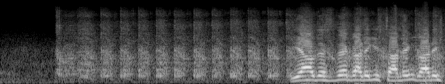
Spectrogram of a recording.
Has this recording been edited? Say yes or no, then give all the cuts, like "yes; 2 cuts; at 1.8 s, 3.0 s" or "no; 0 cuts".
no; 0 cuts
